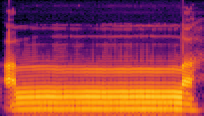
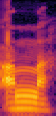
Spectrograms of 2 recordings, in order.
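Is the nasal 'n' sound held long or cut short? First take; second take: held; short. First: The nasal sound is held for a moment. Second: The nasal sound is short and not held. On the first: The speaker calls it right. "একটু থেমে চেপে ধরে কিছুক্ষণ পরে ছাড়তে হবে" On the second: The speaker calls it wrong. "এটা আন্না এভাবে বলা যাবে না"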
